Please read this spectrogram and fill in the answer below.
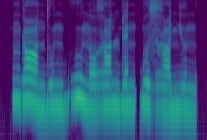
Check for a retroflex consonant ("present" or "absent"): present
